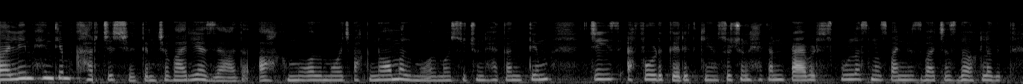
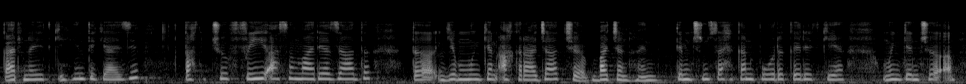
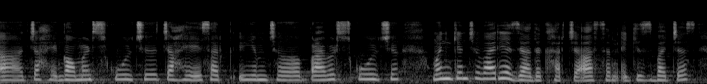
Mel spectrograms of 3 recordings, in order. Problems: background sounds at intervals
